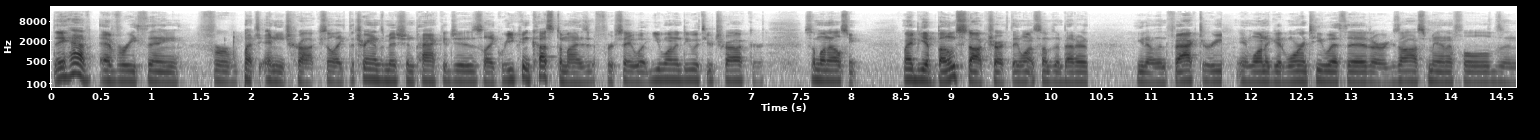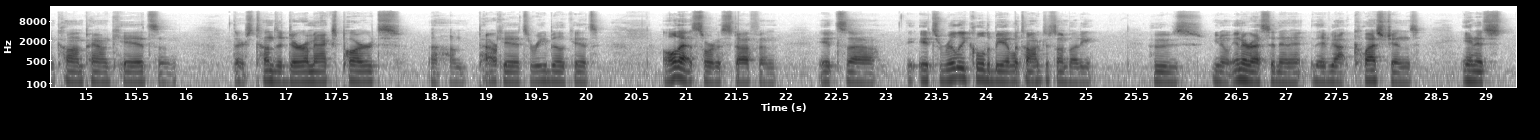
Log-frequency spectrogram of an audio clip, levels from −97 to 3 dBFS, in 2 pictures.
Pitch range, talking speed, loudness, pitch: 115-125 Hz, 205 wpm, -25 LUFS, 115 Hz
